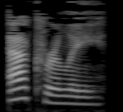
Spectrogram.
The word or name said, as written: ackerleigh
